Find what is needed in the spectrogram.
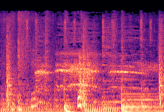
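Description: Background music with a steady beat and deep falling bass hits. Over it, a long high-pitched call is held from about half a second in until near the end.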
